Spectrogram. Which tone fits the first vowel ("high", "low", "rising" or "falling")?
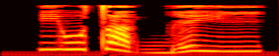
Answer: high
